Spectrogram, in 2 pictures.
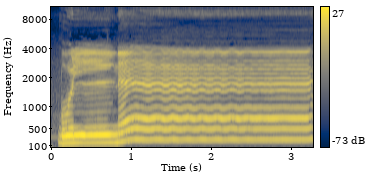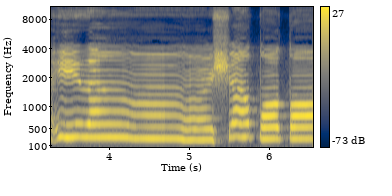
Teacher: Idza tanwin bertemu dengan shin. Ini bacaan ikhfa hakiki. Bacanya samar disertai dengan dengung.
